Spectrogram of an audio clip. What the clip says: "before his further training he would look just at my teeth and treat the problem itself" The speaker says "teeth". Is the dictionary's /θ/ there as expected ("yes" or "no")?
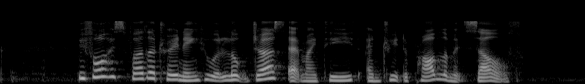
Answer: yes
